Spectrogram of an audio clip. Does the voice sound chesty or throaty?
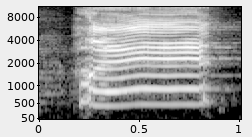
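throaty. The voice is tight, held in the throat. The speaker calls it wrong. "Kaysa yung"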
